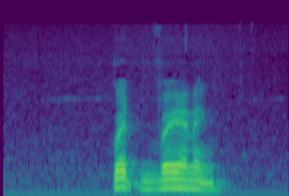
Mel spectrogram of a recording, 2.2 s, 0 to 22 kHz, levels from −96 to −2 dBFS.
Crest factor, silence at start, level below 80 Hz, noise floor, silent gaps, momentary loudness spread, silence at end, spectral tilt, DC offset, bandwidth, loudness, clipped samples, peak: 18 dB; 0.85 s; -62 dBFS; -61 dBFS; none; 8 LU; 0.5 s; -8 dB/octave; under 0.1%; 13.5 kHz; -30 LUFS; under 0.1%; -14 dBFS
